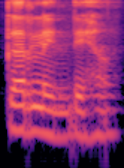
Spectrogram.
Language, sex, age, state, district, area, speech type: Punjabi, female, 30-45, Punjab, Tarn Taran, rural, spontaneous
